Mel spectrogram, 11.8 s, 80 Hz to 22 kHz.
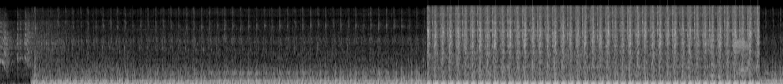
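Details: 2006 Honda VTX1800 after dealer work, in neutral: catches quickly and settles into an even loping idle, then holds higher with steady regular pulses and no knocking; runs healthy.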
